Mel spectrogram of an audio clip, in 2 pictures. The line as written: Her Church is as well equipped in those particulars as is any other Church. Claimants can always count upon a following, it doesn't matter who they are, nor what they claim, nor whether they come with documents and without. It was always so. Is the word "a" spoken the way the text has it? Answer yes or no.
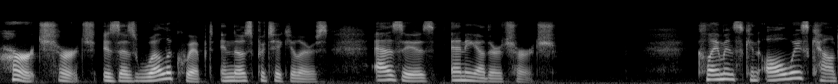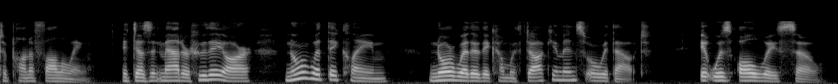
yes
